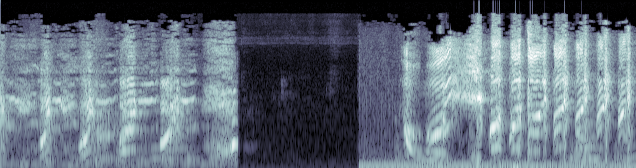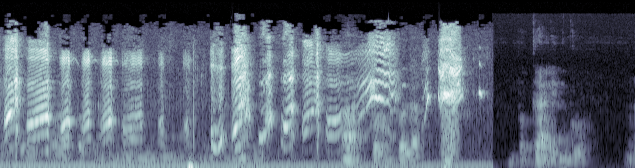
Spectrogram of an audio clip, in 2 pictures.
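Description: Loud, rapid laughter in quick repeated bursts, with a sudden silent gap about two and a half seconds in before a longer run of laughter over a low hum.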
